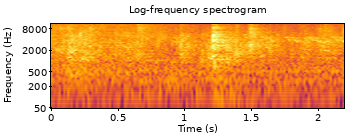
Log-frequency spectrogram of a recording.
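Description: A small metal saucepan is set down on a gas hob with one short clink, over a steady hiss of pans heating on the stove.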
